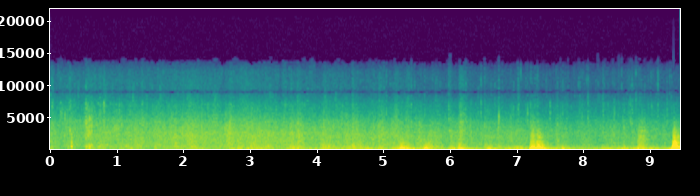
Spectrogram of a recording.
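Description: Steady rain hiss, with several dull thumps in the second half and the loudest one at the very end. The thumps are footsteps on the wooden plank floor inside the hollow fuselage of a derelict Douglas C-47.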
